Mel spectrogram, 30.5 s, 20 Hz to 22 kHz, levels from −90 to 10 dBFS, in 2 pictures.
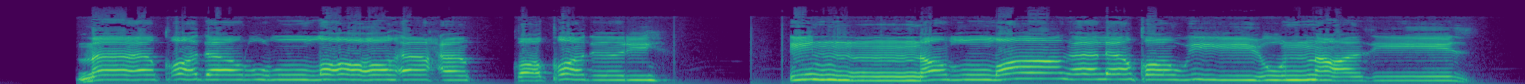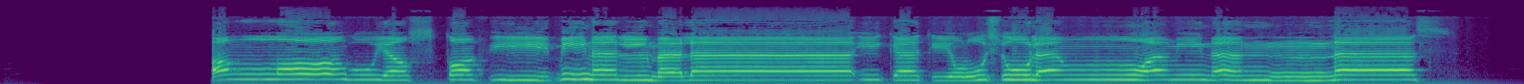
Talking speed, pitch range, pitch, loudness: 30 wpm, 190-230 Hz, 215 Hz, -12 LUFS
